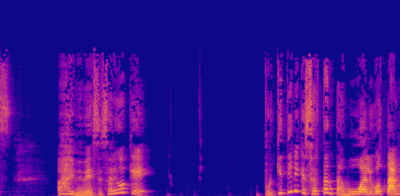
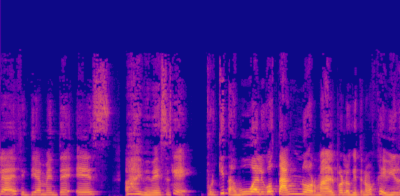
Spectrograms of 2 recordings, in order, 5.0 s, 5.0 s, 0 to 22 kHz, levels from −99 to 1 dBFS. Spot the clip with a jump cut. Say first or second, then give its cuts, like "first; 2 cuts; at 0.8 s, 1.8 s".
second; 4 cuts; at 1.5 s, 2.1 s, 2.5 s, 2.8 s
